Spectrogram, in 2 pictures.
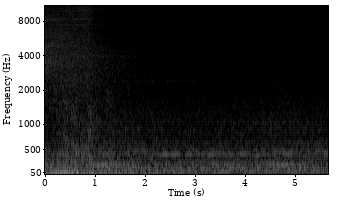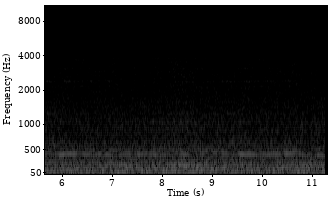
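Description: Soft game music plays steadily.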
